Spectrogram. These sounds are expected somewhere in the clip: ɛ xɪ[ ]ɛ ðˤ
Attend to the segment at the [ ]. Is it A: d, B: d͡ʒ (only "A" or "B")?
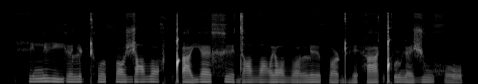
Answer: A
